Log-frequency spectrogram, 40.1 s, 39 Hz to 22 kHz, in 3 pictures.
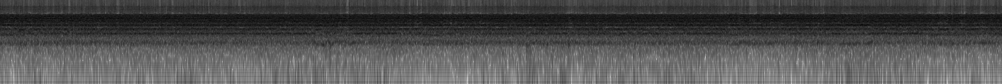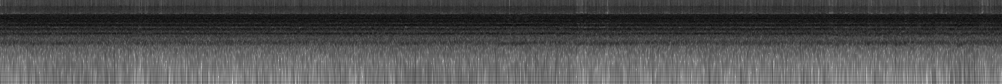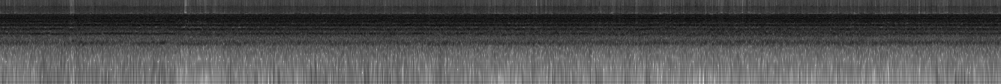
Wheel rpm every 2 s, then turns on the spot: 230, 230, 220, 230, 230, 230, 230, 230, 230, 230, 220, 230, 220, 230, 220, 230, 230, 230, 210, 230.
none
